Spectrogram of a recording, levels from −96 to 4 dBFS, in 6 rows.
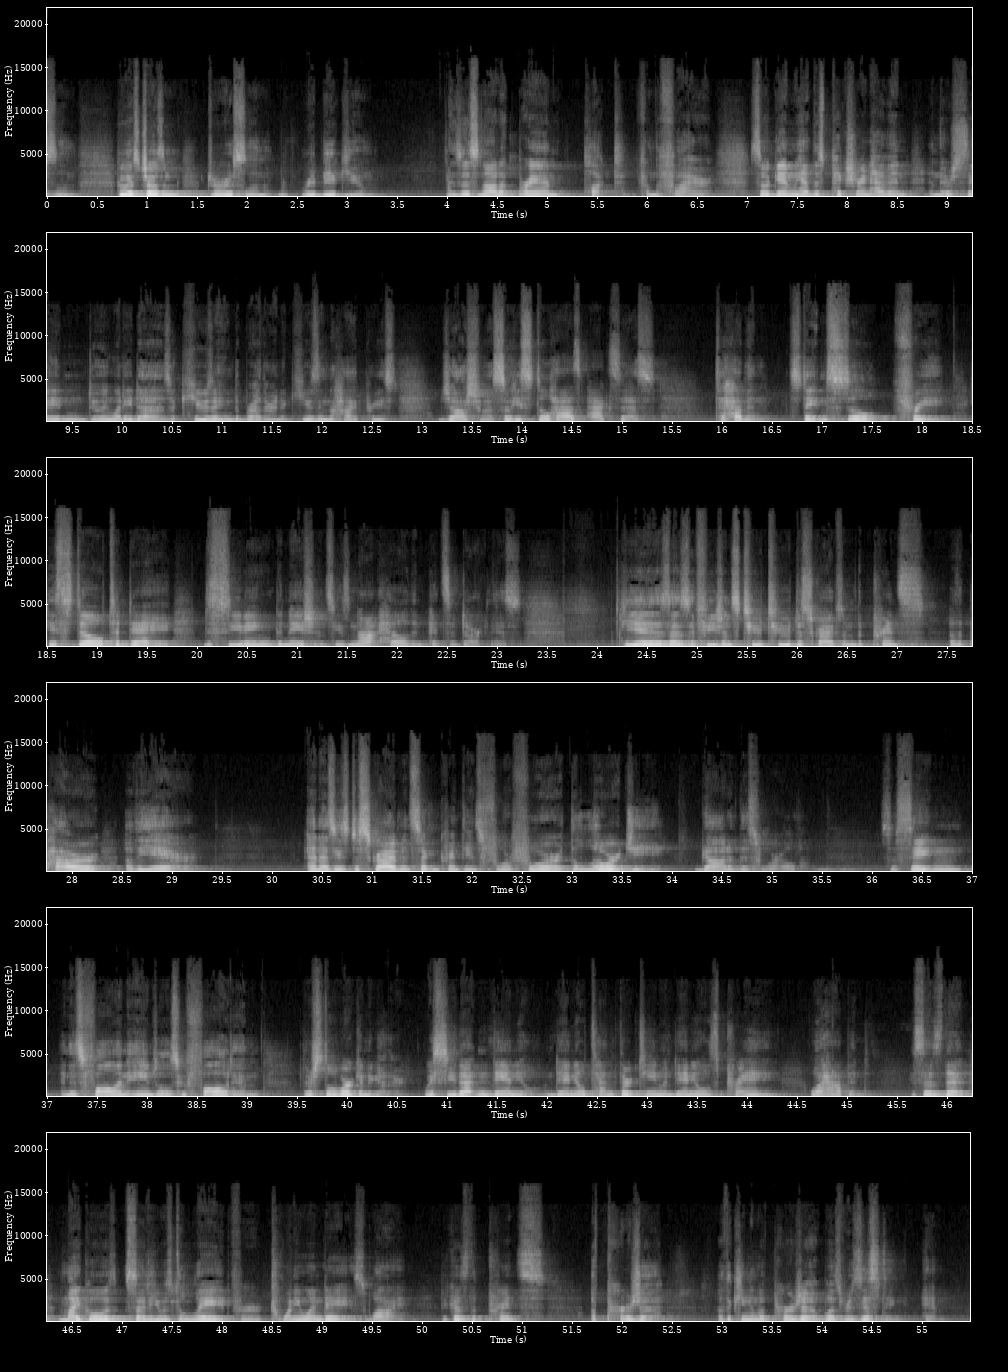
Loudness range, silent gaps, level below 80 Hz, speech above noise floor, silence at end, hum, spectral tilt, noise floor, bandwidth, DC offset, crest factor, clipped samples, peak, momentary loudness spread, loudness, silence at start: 6 LU; none; -54 dBFS; 29 dB; 0.25 s; none; -6 dB/octave; -53 dBFS; 15.5 kHz; under 0.1%; 22 dB; under 0.1%; -2 dBFS; 18 LU; -25 LUFS; 0 s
